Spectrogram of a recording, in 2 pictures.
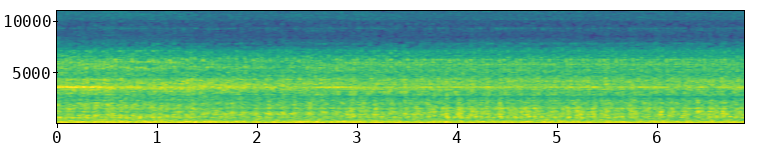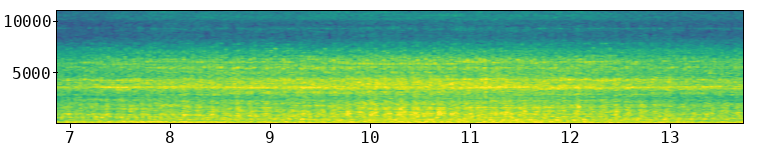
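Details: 2019 BMW X4 30i G02, idling stationary after coolant loss and a top-up: a fast, even tick about four times a second over the engine hum. The owner is unsure if it is normal; cause unclear.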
